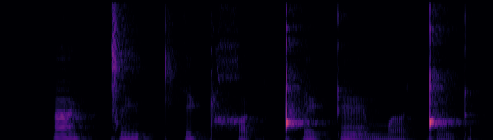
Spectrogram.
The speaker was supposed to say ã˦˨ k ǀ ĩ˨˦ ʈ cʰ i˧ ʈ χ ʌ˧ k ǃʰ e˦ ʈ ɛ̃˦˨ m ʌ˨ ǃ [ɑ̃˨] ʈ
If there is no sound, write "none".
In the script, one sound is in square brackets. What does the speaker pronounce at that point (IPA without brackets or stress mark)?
ã˨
